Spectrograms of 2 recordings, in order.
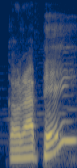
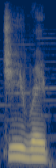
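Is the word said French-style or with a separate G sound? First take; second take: French-style; separate G. First: It is said with a French-style pronunciation. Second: The G is said apart before rape. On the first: "Is it French?"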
